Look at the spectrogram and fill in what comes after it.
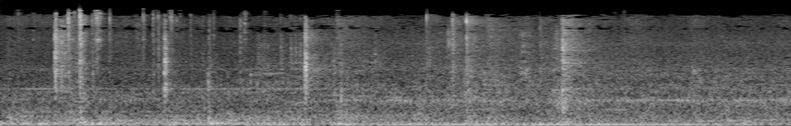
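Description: Commuter train running, with a steady low rumble. Over it come several sharp metallic clicks and clanks as the sliding end door at the gangway between cars is opened and passed through.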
